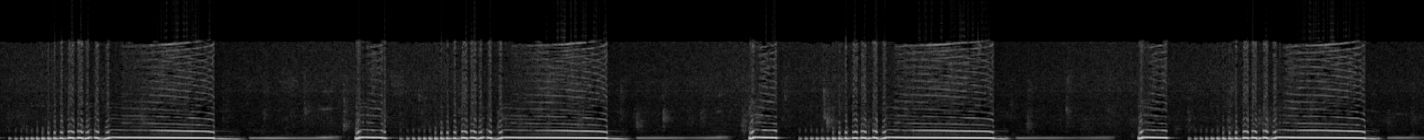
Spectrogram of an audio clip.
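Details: A Barbary dove coo song: low, drawn-out coos, each followed by a softer rolling trill, repeated about every three seconds with no other sounds.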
